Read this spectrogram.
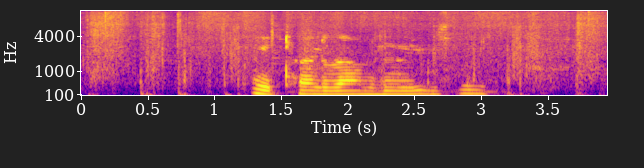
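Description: Tall grass and bushes rustle as someone pushes through.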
